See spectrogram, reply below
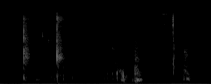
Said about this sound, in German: Hast du die Lakritzschnecken am Start? Natürlich. Äh, warte, ich beiß mal ab.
